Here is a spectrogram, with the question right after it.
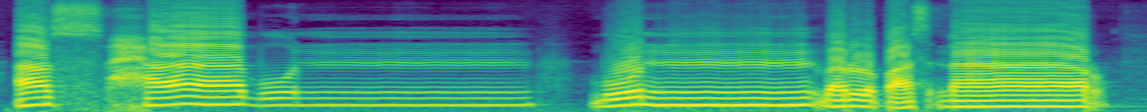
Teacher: Kemudian pada lafal annar di sini ada ghunah. Pada lafal nun cara membacanya yaitu ditahan suara nunnya.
